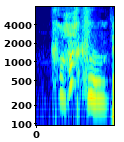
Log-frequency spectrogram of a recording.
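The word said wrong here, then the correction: kahakō: Did I say it wrong? – Yeah. – Oh, what? – Kahako.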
